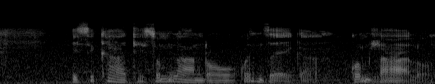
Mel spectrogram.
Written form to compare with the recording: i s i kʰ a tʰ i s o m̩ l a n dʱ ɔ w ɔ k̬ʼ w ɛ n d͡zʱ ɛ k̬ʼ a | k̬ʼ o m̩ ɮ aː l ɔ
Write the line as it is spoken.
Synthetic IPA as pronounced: i s i kʰ a tʰ i s o m̩ l a n dʱ ɔ w ɔ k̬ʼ w ɛ n d͡zʱ ɛ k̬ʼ a | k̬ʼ o m̩ ɮ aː l ɔ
